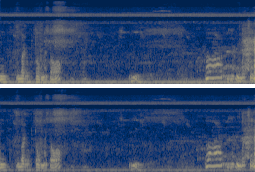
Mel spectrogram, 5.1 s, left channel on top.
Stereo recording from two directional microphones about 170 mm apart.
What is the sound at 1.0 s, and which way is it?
Speech, 20° left (ahead or behind).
